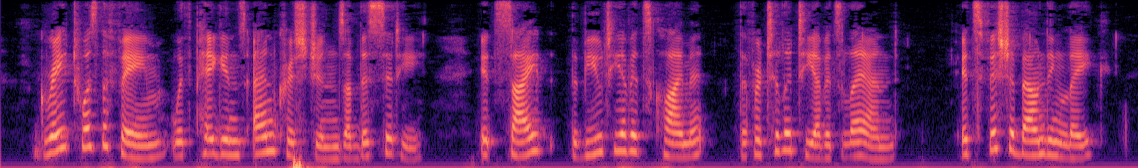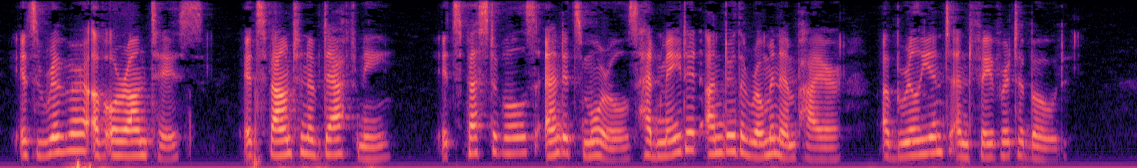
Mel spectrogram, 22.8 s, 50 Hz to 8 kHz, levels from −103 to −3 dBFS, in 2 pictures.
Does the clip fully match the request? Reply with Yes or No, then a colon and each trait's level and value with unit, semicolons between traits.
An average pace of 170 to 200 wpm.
No: slow, 135 wpm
